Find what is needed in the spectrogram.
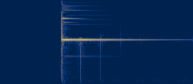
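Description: A single bell-like ding sound effect marking the change to the next quiz slide. It strikes sharply just under a second in and rings on one high tone, fading away over about a second and a half.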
